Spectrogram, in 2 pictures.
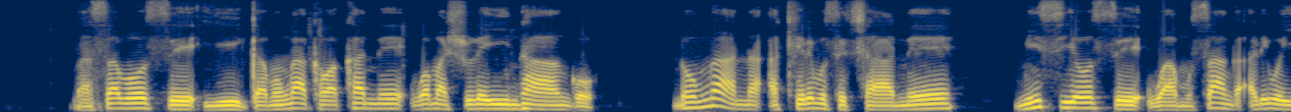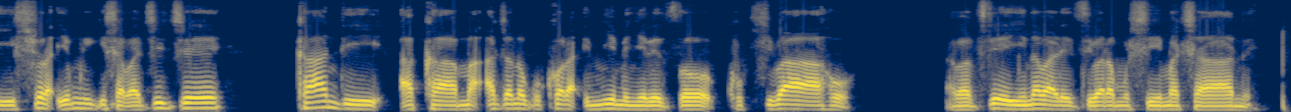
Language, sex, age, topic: Rundi, male, 36-49, education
